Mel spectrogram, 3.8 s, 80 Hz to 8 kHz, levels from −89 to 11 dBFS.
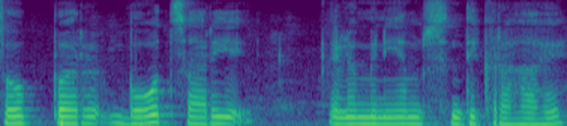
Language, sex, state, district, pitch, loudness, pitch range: Hindi, male, Arunachal Pradesh, Lower Dibang Valley, 155 Hz, -20 LUFS, 150-160 Hz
